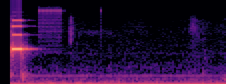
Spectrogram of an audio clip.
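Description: An electronic device gives a short, sharp double beep right at the start, high-pitched and loud, then only a faint steady hum remains.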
